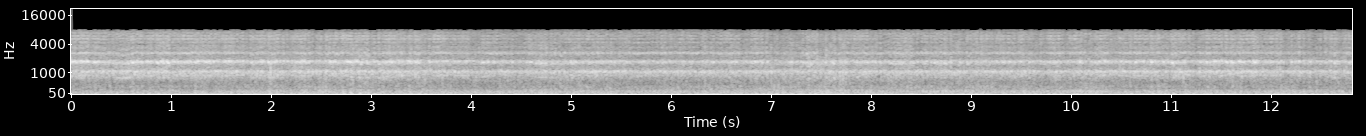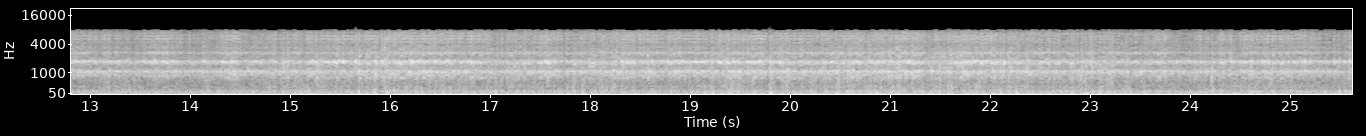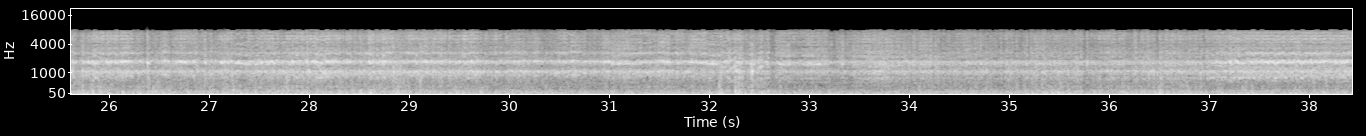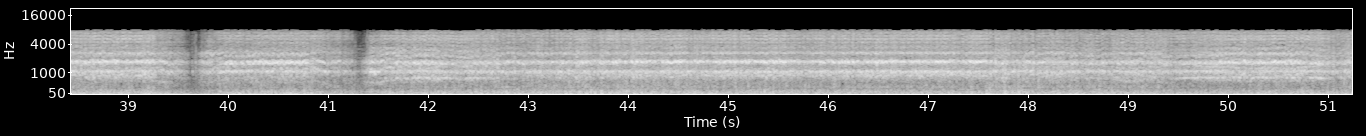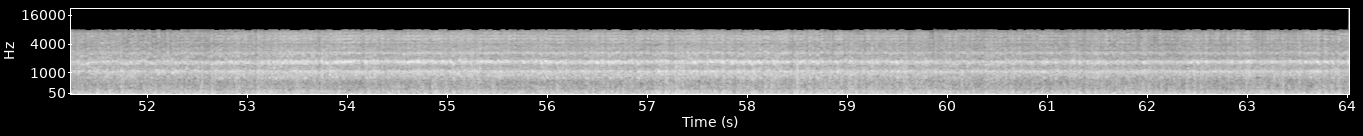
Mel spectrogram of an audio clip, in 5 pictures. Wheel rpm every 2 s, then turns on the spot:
220, 230, 230, 230, 230, 240, 230, 230, 220, 220, 220, 220, 230, 230, 230, 230, 210, 190, 200, 180, 120, 170, 230, 230, 210, 190, 210, 230, 230, 230, 230, 230.
none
